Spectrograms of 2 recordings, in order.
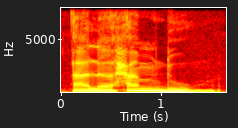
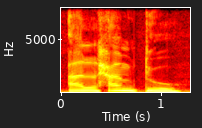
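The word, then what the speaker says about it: الحمدُ: cara bacanya orang Arab maka dijelaskan Dal alhamdu du du ya jangan alhamdu E ini medok ya Kalau bahasa kitanya nah itu yang harus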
